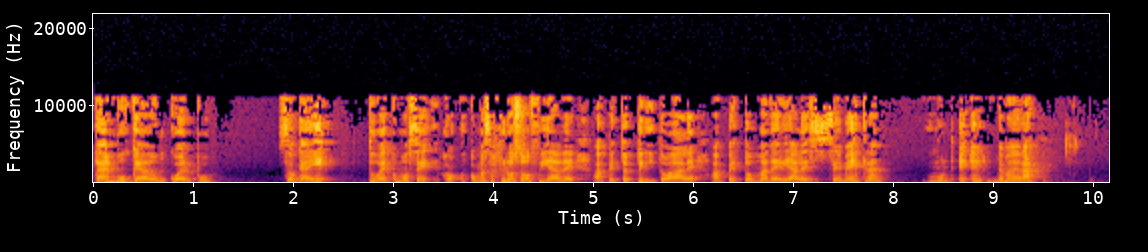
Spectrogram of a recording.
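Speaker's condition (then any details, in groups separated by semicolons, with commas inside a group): Stuttering; somewhat more severe than co-host Andrés's stutter; some words hard to pronounce properly, acquired skills to work around stutter; repeated sounds, prolonged sounds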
